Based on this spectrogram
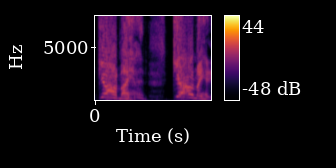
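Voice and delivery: loud, high desperate shout; acted frantic outburst; freaking out. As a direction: yell to drive the voices out. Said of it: "He's just freaking out".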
